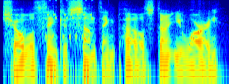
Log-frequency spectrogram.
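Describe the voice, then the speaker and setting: A man voicing an earnest, thoughtful young defense attorney in a deliberate, theatrical read of video game dialogue. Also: deep voice, fairly even intonation, noisy background, close to an everyday voice. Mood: earnest, pondering. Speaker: streamer dubbing a video game live.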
